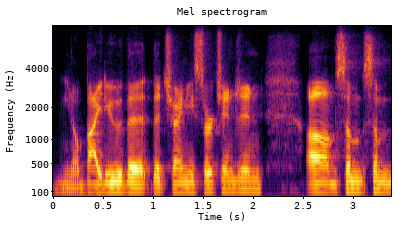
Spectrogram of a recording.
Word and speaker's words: Baidu: I've actually been seeing a lot more traffic from, I think it's pronounced Baidu, Baidu, the Chinese search engine, some more international search engines, things like that.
